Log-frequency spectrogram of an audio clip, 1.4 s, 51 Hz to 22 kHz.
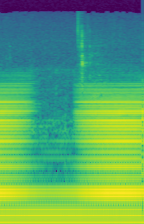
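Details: Miller & Kreisel V-2B subwoofer amplifier, 35 V positive supply sagging to 27 V under load: steady test tone with buzzy distortion and constant low mains hum; defective main filter capacitors, replaced to fix.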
